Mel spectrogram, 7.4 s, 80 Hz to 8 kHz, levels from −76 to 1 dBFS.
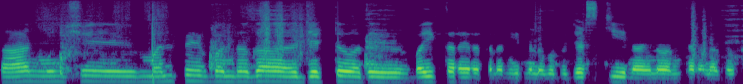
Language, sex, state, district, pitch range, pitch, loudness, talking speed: Kannada, male, Karnataka, Shimoga, 125-145 Hz, 140 Hz, -21 LUFS, 155 wpm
